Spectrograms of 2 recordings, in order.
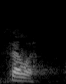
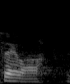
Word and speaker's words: Selah: Cella, or Selah, as it's pronounced in more better.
